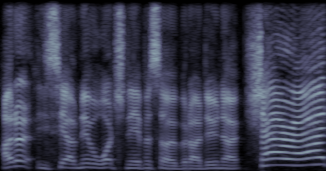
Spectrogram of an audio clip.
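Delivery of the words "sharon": very high-pitched, loud hollering. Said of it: "that's my [name] impression".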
